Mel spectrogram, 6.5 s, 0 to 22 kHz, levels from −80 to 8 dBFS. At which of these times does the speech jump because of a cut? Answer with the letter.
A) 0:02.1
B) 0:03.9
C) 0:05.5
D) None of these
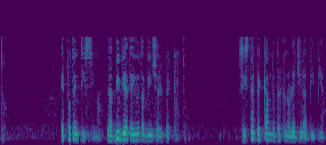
A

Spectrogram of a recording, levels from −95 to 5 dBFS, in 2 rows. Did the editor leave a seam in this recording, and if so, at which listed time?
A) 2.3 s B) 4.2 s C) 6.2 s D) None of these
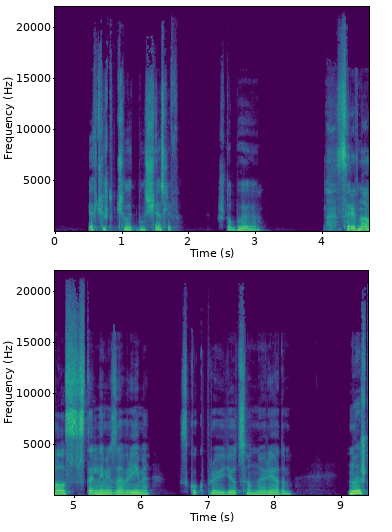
A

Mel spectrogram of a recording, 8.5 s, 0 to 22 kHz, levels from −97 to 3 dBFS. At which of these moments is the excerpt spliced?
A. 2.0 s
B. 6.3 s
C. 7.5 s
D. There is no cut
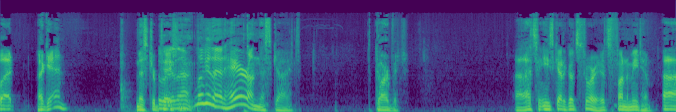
A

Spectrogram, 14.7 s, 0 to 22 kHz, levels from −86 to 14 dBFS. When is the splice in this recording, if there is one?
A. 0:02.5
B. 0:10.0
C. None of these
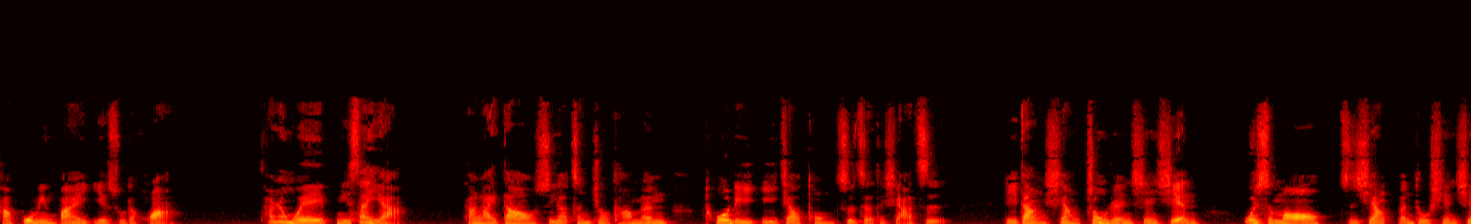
C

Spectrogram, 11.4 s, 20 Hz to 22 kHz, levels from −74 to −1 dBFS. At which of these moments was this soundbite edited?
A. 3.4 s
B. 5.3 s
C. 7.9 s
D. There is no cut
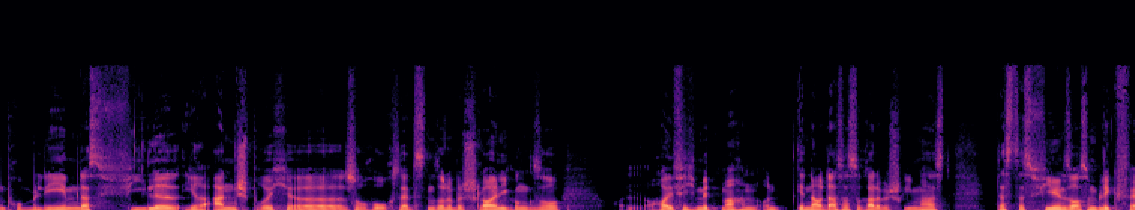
C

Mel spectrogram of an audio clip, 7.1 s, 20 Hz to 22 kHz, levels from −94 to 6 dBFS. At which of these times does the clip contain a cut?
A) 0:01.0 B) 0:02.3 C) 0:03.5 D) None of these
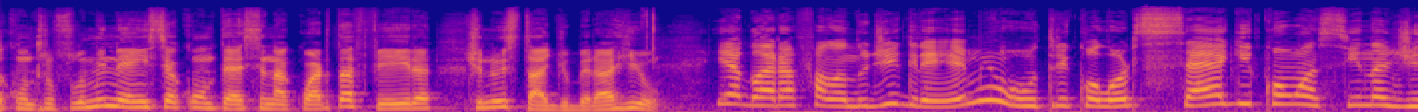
B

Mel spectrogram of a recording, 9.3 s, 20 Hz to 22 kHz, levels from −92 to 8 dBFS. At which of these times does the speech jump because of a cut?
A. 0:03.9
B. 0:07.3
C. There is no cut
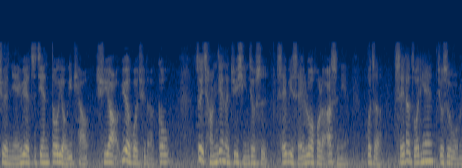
C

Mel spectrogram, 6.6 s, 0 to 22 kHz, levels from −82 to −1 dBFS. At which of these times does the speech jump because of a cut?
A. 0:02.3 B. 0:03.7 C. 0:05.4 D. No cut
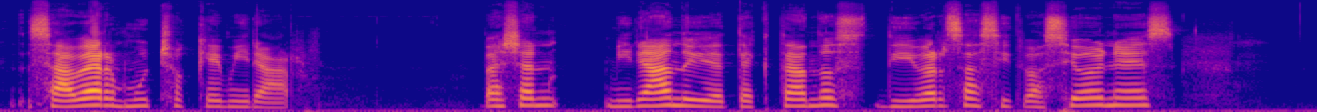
A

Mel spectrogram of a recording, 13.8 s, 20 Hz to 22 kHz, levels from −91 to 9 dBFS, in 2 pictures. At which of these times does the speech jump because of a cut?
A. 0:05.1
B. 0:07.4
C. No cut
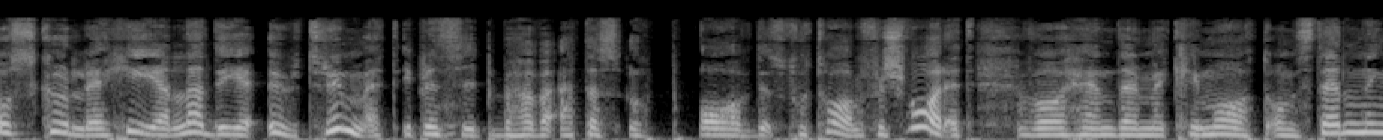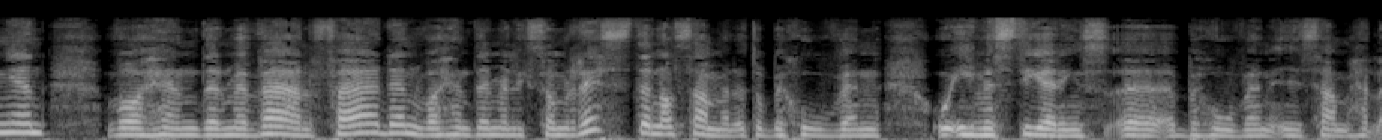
A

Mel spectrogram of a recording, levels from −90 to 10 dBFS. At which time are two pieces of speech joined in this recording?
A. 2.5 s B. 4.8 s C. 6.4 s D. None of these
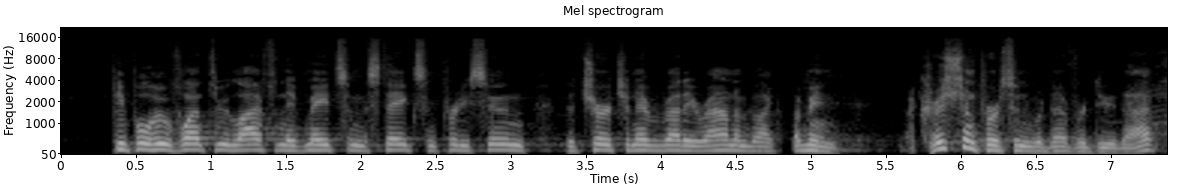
B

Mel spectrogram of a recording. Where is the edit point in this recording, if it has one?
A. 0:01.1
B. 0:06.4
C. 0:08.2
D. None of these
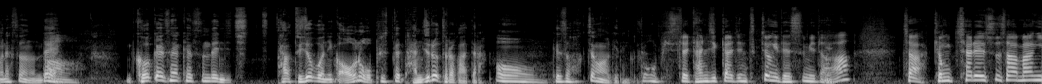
B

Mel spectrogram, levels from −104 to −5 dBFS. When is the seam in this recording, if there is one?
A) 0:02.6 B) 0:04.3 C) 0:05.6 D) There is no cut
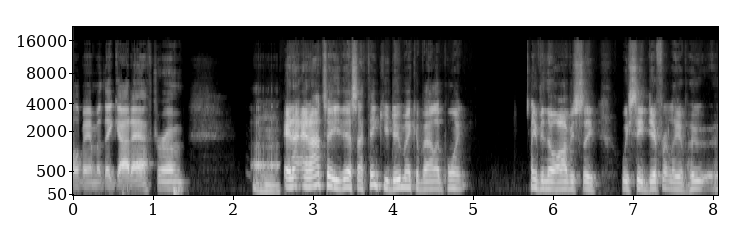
A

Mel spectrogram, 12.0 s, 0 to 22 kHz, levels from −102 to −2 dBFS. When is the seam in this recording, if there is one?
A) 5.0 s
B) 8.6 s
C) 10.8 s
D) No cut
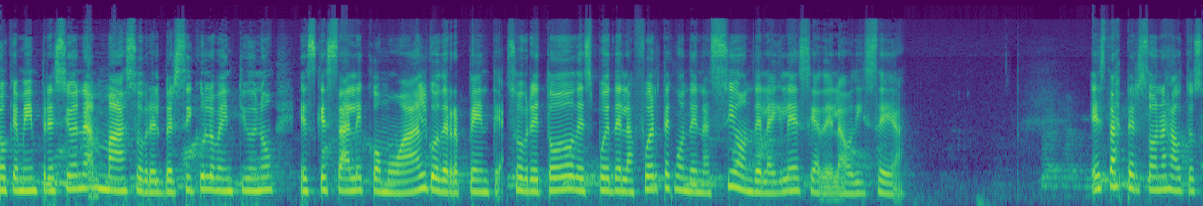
A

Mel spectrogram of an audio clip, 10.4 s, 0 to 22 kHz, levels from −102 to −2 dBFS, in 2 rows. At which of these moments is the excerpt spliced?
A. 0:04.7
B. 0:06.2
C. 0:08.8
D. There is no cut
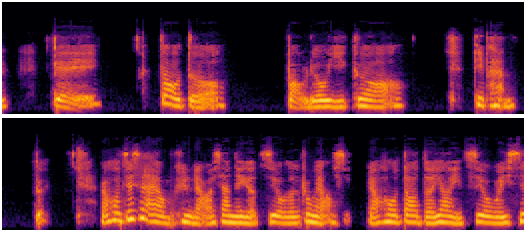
C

